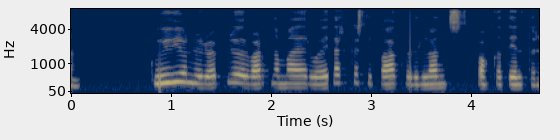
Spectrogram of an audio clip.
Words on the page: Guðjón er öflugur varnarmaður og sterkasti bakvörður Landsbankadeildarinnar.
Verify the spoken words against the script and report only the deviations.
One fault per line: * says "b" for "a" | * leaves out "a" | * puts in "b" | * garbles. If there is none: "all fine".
all fine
